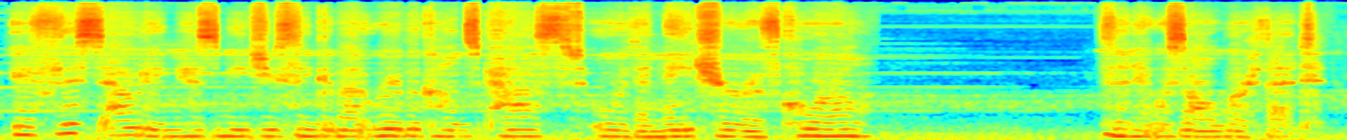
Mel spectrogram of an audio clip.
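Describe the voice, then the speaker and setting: Actress as a composed female mech-game companion under loud music. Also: lowish voice, fairly even intonation, moderate pace, far from the mic, natural voice. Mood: composed, curious. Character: composed female voice companion guiding a mech pilot, gently curious. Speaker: mission support. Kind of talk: scripted video game dialogue.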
